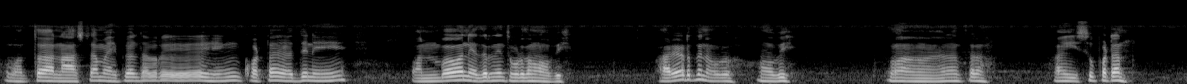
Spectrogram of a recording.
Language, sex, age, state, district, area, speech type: Kannada, male, 30-45, Karnataka, Gulbarga, urban, spontaneous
